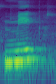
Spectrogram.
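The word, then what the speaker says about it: make: तो किसी भी वर्ड के अंत में अगर ई आता है तो वहाँ पे ई लेटर साइलेंट रहता है, ई को हम प्रोनाउंस नहीं करते हैं। तो यहाँ पे देखिए एम का हो जाएगा म और ए का हो जाएगा अ और के का हो जाएगा क। इस तरह से ये बन जाएगा आपका मेक।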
